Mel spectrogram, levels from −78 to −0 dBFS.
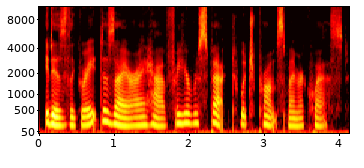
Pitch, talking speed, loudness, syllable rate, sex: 180 Hz, 205 wpm, -20 LUFS, 4.5 syllables/s, female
